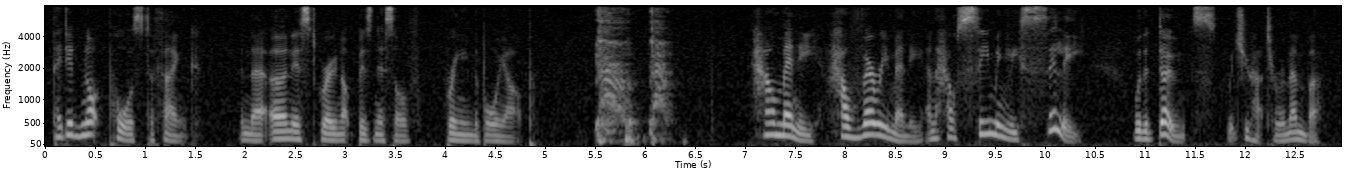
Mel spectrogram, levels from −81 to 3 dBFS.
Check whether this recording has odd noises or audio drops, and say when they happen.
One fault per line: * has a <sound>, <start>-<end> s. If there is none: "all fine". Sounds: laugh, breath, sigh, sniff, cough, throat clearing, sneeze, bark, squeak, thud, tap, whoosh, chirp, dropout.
* has a cough, 5.5-6.4 s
